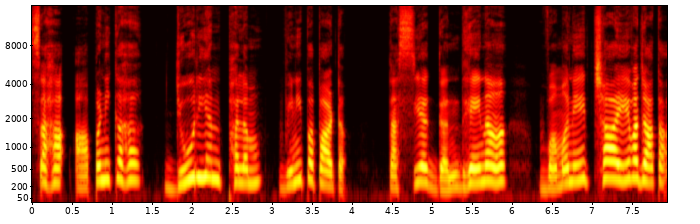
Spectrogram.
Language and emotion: Sanskrit, disgusted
